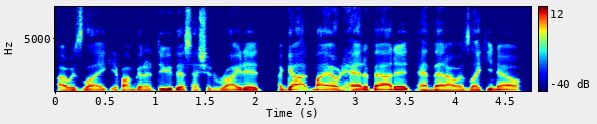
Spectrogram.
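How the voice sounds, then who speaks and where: A man's voice: mid-range voice, level tone, fast talker, darkish tone, smooth, no echo, studio quality. A man in his thirties chatting casually as an interview guest, candid and self-deprecating about himself. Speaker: podcast creator guest.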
